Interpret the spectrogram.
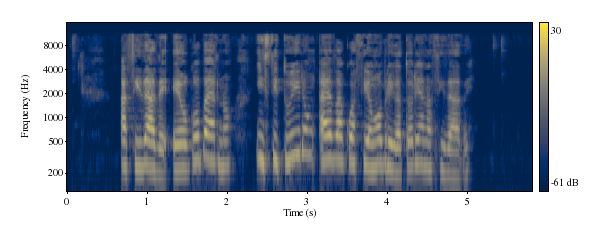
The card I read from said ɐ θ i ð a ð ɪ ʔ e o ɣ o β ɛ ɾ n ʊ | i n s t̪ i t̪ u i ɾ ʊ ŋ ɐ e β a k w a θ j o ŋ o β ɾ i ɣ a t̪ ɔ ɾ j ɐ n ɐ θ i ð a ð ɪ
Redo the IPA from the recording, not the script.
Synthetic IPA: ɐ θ i ð a ð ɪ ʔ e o ɣ o β ɛ ɾ n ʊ | i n s t̪ i t̪ u i ɾ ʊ ŋ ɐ e β a k w a θ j o ŋ o β ɾ i ɣ a t̪ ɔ ɾ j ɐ n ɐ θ i ð a ð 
